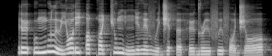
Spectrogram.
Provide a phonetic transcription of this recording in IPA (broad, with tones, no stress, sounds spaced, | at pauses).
ɾ ø˦ ʔ u˦ m u˦ l ɯ˨ j ɔ˦ ɾ i˦ ʔ ɔ˦ qʷ ɛ˦ c u˦ ŋ i˨ ŋ i˦ ð ɪ˦ v ɯ˨ d͡ʒ ə˦ ʔ ə˨ h ø˦ ɡ ɹ ɨ˦ f ɨ˦ f ɔ˨ d͡ʒ ɔ˨˦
